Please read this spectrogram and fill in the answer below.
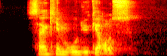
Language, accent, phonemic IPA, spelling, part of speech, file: French, France, /sɛ̃.kjɛm ʁu dy ka.ʁɔs/, cinquième roue du carrosse, noun, LL-Q150 (fra)-cinquième roue du carrosse.wav
- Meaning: fifth wheel (anything superfluous or unnecessary)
